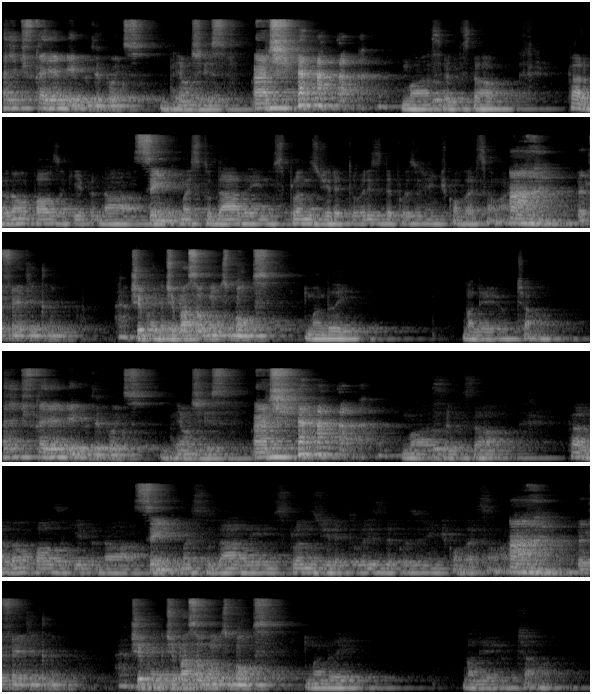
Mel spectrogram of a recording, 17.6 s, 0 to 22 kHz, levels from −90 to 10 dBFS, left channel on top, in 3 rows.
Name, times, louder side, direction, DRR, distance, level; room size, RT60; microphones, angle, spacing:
voice 1, 0.0-1.4 1.7-2.2 2.5-3.6 4.3-4.5 7.3-7.6 10.9-11.4 11.6-12.4 13.0-14.4, left 2 dB, 15° left, 1 dB, 0.8 m, -33 dB
voice 2, 1.6-2.3 3.8-5.1 5.7-11.0 12.9-13.7 14.8-15.3 16.4-17.2, left 3 dB, 90° left, 6 dB, 0.6 m, -38 dB
9.8 x 6.4 x 2.3 m, 1.2 s
head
